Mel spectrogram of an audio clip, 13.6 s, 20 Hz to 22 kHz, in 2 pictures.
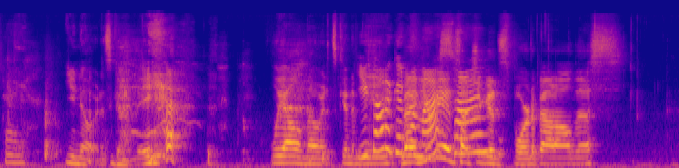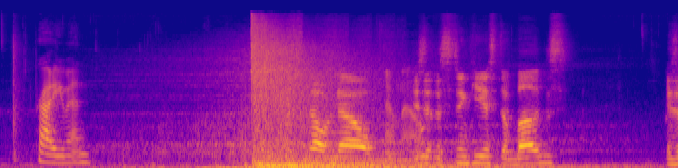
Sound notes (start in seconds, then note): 1.2 laughing; 7.1 epic boom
